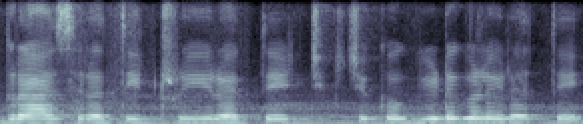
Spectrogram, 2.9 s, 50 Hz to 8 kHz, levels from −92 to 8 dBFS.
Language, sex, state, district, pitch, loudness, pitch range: Kannada, female, Karnataka, Shimoga, 215 Hz, -16 LUFS, 210-225 Hz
